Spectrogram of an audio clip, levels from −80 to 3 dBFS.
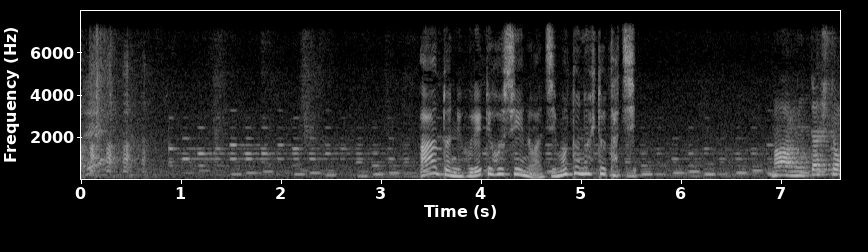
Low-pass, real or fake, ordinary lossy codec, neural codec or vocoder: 7.2 kHz; real; none; none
